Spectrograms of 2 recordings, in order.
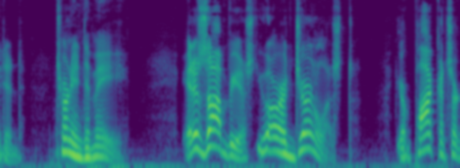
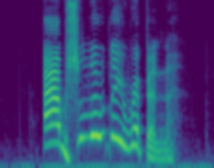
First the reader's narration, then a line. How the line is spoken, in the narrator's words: exclaimed Lord John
